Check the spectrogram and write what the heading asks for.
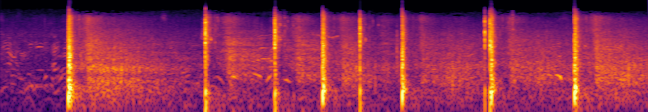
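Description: Aerial fireworks going off: about nine sharp bangs at uneven intervals, two in quick succession about six seconds in, with crackling between them.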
